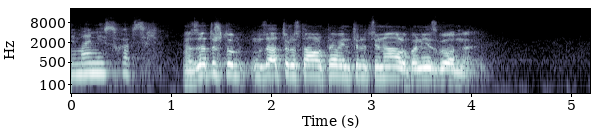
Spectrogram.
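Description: A young woman speaks softly and emotionally, close by.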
